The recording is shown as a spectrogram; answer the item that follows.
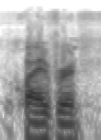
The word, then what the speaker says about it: wyvern: That's how you say it, wyvern.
